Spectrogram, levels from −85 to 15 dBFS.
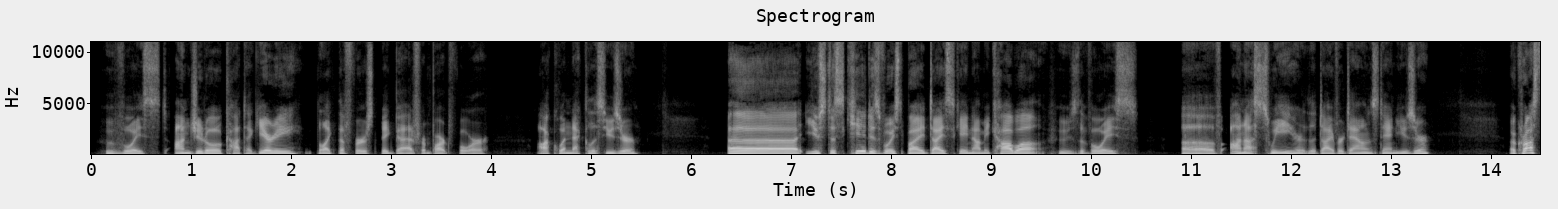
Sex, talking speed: male, 140 wpm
